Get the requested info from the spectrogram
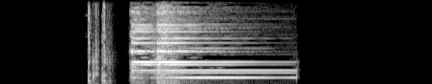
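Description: Subscribe-button sound effect: two quick mouse clicks, then a bell ding of several ringing tones that cuts off suddenly after under a second.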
